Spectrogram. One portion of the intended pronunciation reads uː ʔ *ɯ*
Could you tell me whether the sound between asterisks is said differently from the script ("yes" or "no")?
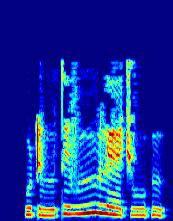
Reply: no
